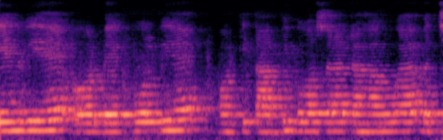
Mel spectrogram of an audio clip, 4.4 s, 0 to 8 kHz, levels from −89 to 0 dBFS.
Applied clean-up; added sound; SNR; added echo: neural separator model SepFormer DNS4.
